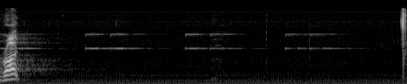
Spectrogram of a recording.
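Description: Electronic beeper sounding a soft, high-pitched pattern of short beeps in pairs, about one pair a second.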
